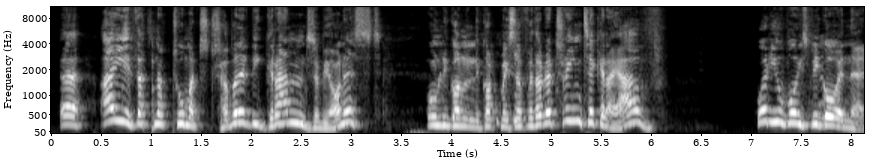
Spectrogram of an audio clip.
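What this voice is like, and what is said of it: Put-on Welsh accent, poorly done. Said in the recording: “I'm picking up the accent ... It's terrible, that ... I'm going for Welsh.”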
